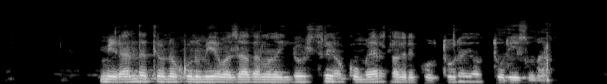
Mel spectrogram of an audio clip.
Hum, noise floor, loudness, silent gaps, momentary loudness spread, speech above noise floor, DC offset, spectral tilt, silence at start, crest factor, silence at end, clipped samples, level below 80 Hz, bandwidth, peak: none; -66 dBFS; -15 LUFS; none; 7 LU; 51 dB; under 0.1%; -8.5 dB/octave; 1 s; 12 dB; 0.55 s; under 0.1%; -54 dBFS; 6.6 kHz; -2 dBFS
